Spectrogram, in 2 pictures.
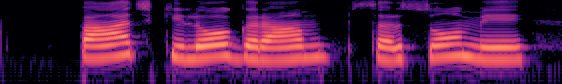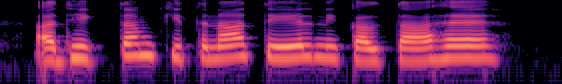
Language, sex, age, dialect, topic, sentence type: Hindi, female, 18-24, Hindustani Malvi Khadi Boli, agriculture, question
